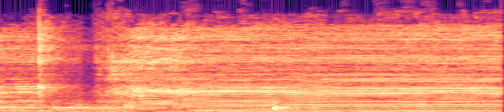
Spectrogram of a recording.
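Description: Electric hair clippers buzz steadily and close by, a continuous bright drone with slight shifts in tone as they move.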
